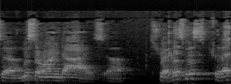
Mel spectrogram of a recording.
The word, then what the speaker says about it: strabismus: Strabismus? Did I pronounce that? Strabismus.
